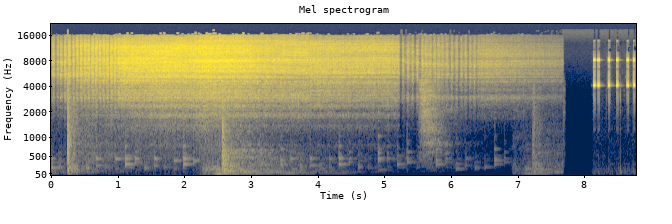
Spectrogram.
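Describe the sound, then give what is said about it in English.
A rattlesnake's steady, buzzing rattle and airy hiss run continuously for several seconds, shifting slightly in intensity, then break off before a few short, sharp bursts of rattling at the end. “The rattlesnake will hiss loudly and rattle its tail to frighten enemies.”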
